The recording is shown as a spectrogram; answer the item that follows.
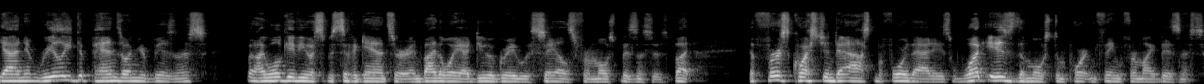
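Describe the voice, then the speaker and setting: A man with a Canadian accent has a normal speaking voice at a fairly high pitch. He talks at a fairly quick pace with fairly even intonation. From Alberta, Canada. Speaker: business consultant and coach. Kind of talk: interview.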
